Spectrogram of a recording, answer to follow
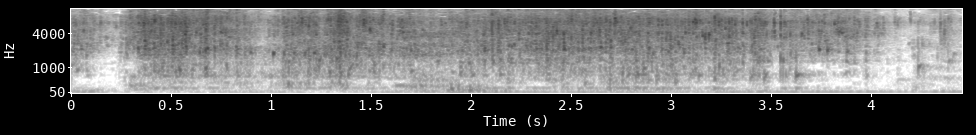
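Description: A cloth being squeezed and wrung out in a plastic bucket of brown wash water, the liquid pouring and splashing steadily back into the bucket. The splashing stops shortly before the end.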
